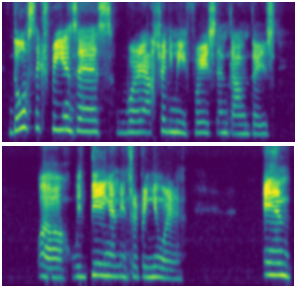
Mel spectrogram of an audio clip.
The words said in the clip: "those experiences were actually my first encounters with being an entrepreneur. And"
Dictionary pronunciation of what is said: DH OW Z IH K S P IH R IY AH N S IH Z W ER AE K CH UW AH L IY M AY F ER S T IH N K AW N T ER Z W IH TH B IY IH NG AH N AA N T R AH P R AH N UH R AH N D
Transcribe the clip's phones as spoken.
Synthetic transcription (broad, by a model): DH OW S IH K S P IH R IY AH N S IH S W ER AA K CH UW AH L IY M AY F ER S T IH N K AW N T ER S W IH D B IY IH NG AH N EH N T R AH P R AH N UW R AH N D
